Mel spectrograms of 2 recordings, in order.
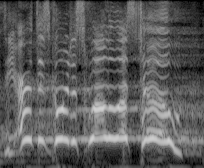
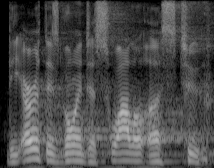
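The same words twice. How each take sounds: First: It is said in a comic put-on voice. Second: It is said in his natural voice.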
